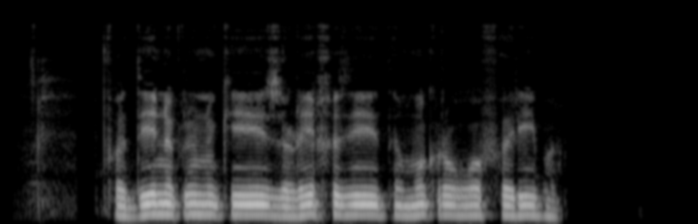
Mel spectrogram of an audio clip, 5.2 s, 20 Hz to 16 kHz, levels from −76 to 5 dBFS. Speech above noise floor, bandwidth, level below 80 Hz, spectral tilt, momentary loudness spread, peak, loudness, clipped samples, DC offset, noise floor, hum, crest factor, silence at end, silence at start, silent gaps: over 67 dB; 11.5 kHz; -66 dBFS; -7.5 dB/octave; 8 LU; -10 dBFS; -24 LUFS; under 0.1%; under 0.1%; under -90 dBFS; none; 16 dB; 1.05 s; 0.3 s; 0.58-0.70 s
